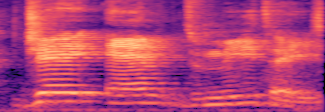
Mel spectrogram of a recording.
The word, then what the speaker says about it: J.M. DeMatteis: J.M. DeMatteis. Isso, exatamente, assim que pronuncia mesmo.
